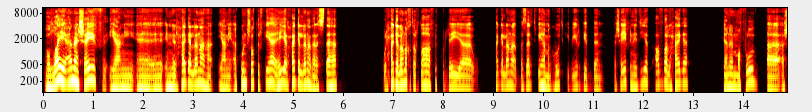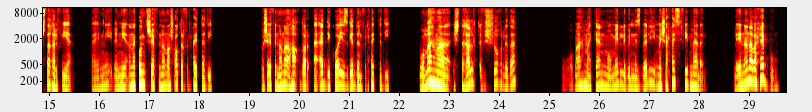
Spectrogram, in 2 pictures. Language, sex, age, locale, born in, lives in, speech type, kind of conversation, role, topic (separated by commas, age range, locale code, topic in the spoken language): Arabic, male, 25-29, ar-EG, Egypt, Egypt, conversation, advice, user, إزاي ألاقي معنى وهدف في شغلي اليومي لما يحس إنه روتين وممل؟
